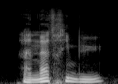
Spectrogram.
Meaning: 1. attribute (characteristic or quality) 2. complement 3. attribute
- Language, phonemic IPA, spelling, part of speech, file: French, /a.tʁi.by/, attribut, noun, Fr-attribut.ogg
